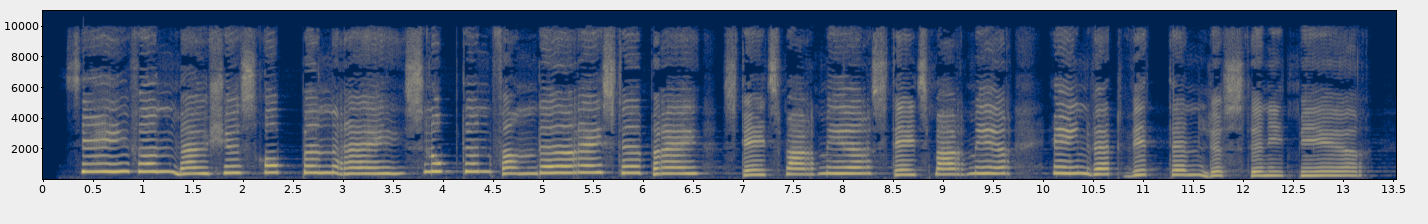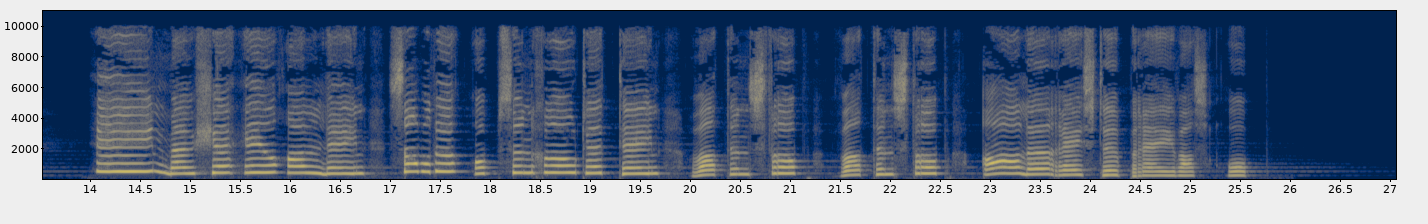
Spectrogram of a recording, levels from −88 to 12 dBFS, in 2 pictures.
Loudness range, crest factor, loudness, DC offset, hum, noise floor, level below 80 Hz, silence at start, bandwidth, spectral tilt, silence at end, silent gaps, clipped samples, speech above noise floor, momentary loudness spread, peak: 3 LU; 16 dB; -16 LUFS; under 0.1%; none; -76 dBFS; -68 dBFS; 0.3 s; 10.5 kHz; -1.5 dB/octave; 1.5 s; none; under 0.1%; 59 dB; 8 LU; 0 dBFS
